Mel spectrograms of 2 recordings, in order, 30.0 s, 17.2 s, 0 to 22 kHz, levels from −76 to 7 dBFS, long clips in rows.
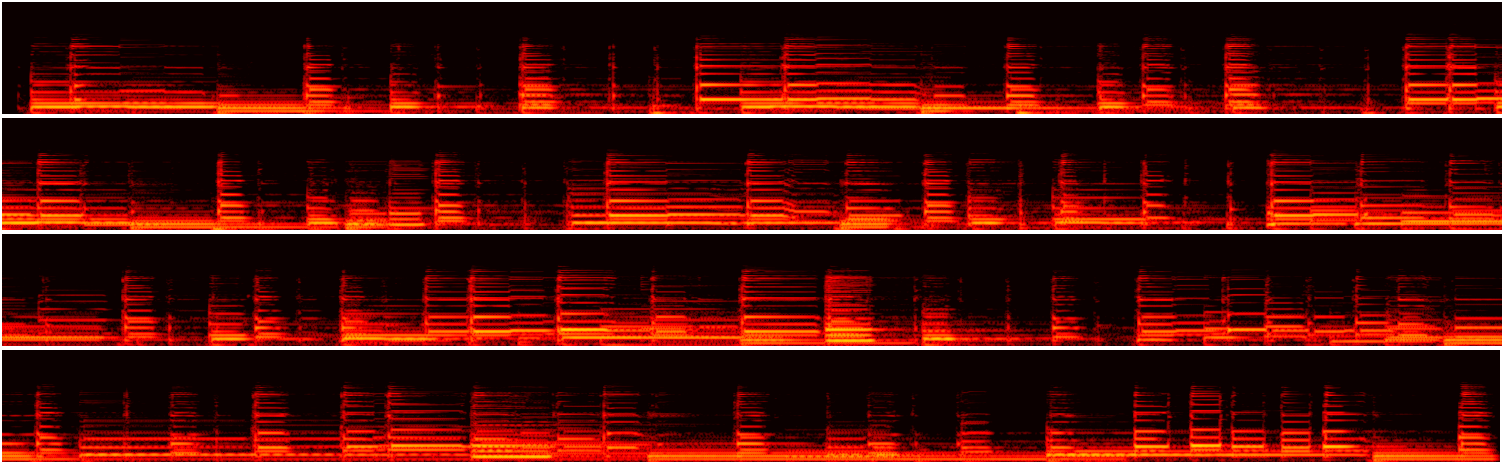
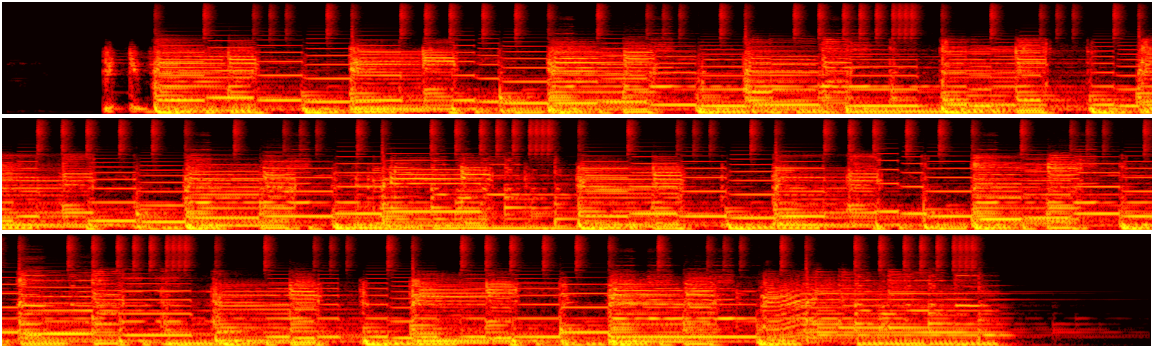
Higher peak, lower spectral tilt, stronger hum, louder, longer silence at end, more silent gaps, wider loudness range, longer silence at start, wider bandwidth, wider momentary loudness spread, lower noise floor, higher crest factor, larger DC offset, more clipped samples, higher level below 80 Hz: second, -10 dBFS vs -2 dBFS; first, -7.5 dB/octave vs -5.5 dB/octave; neither; second, -29 LUFS vs -18 LUFS; second, 0 s vs 0.7 s; neither; about the same, 3 LU vs 1 LU; second, 0.15 s vs 0.5 s; second, 7 kHz vs over 20 kHz; first, 11 LU vs 4 LU; about the same, -49 dBFS vs -50 dBFS; about the same, 18 dB vs 16 dB; neither; neither; second, -50 dBFS vs -26 dBFS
